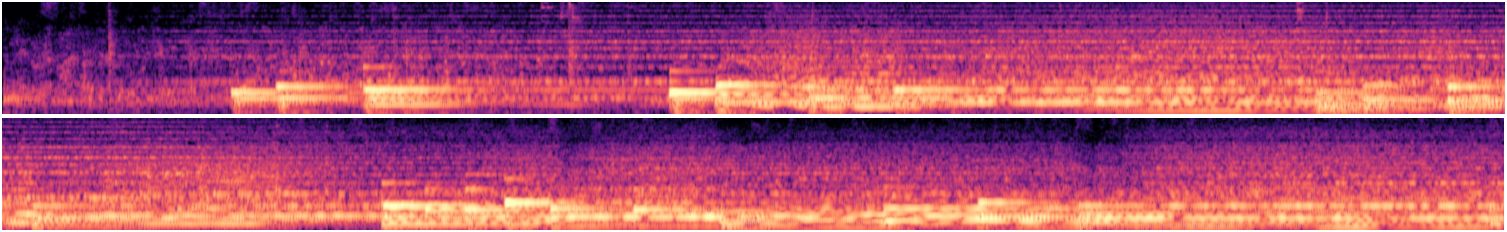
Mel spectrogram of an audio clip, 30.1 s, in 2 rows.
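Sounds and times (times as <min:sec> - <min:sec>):
instrumental music: 0:02.2 - 0:30.0.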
